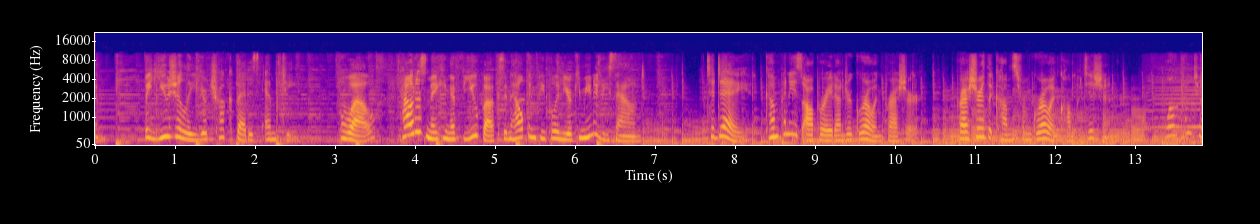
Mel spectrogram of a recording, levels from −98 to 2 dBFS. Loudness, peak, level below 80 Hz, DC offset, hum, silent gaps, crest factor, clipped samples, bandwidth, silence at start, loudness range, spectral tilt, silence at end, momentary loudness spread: -19 LUFS; 0 dBFS; -38 dBFS; under 0.1%; none; none; 18 dB; under 0.1%; 10.5 kHz; 0 s; 3 LU; -5 dB/octave; 0 s; 14 LU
